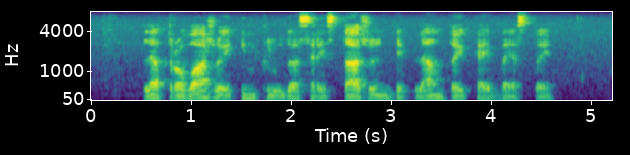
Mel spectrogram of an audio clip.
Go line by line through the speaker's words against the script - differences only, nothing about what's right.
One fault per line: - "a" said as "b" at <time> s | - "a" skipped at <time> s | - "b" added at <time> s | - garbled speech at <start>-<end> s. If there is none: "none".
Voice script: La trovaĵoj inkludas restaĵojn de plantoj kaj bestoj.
none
